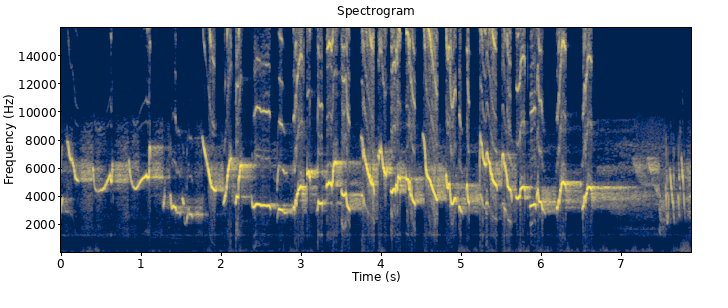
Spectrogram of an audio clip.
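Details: Oriental white-eye singing energetically: rapid, unbroken high twittering warble of quick rising and falling whistled phrases, densely packed and loud, with faint low background noise beneath.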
